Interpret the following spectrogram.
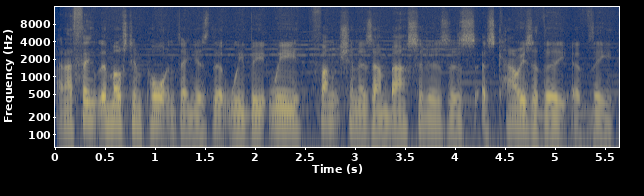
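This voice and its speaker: A man speaking fervently in a documentary interview, with halting restarts. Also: medium pitch, darkish tone, soft background music.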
